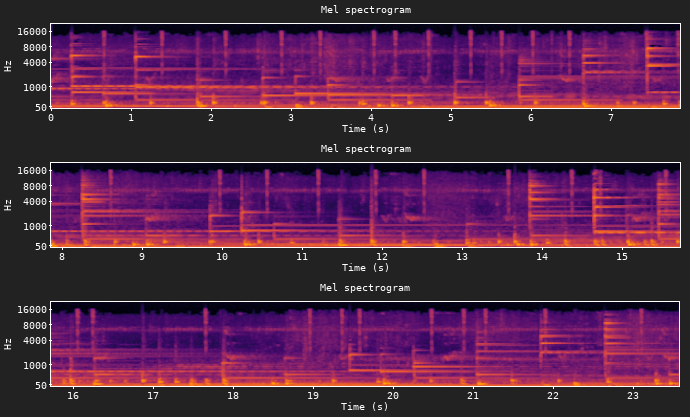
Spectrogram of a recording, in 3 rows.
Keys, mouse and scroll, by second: 0.0-0.9 typing, 16.2 double click.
